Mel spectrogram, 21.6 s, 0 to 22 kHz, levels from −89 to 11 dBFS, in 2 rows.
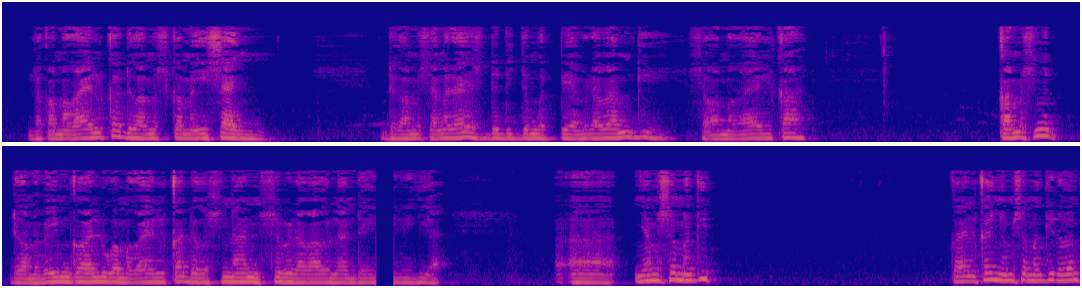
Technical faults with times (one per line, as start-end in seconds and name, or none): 0.00-21.56 Vorbis compression
1.05 pre-echo
10.87-10.90 pre-echo
14.51-14.70 playback stall
20.55 pre-echo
